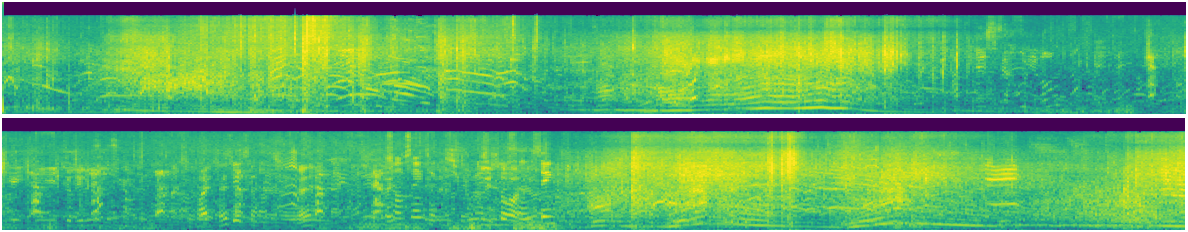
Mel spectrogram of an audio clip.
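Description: A rally car engine revs hard and roars.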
